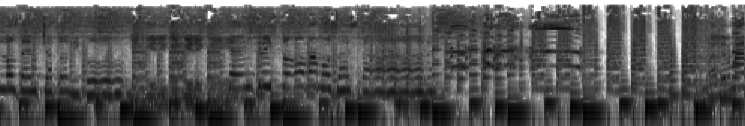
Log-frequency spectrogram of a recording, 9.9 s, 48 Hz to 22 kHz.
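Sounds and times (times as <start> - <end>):
speech: 0.0 - 6.7
steady rhythmic musical beat with low bass notes: 0.0 - 9.9
rooster crowing: 5.9 - 7.9.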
